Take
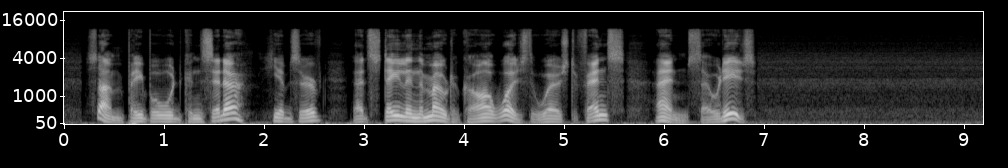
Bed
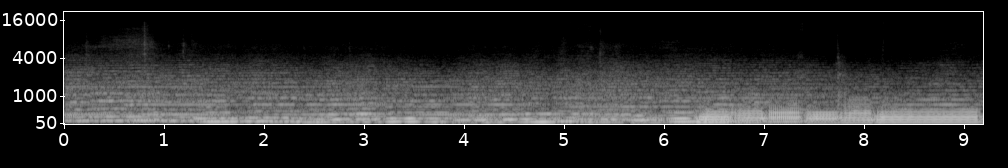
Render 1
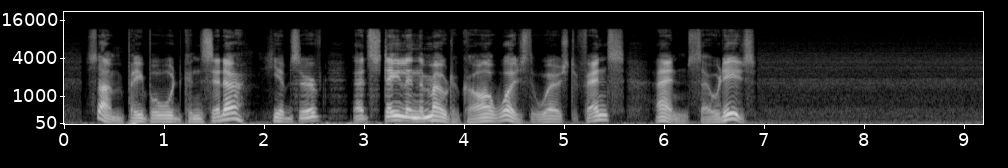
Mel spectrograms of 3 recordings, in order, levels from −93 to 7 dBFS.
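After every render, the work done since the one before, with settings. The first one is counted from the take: 2.25–3.68 comb 3.9 ms, depth 78%; 4.65–6.34 tone controls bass -3 dB, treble -5 dB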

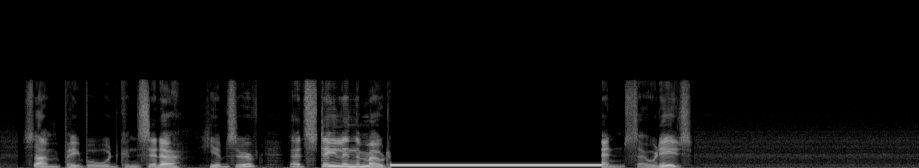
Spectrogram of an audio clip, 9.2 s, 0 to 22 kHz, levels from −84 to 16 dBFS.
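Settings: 0.75–1.39 compressor 2:1, threshold -30 dBFS; 3.9–6.02 bleep 432 Hz -10 dBFS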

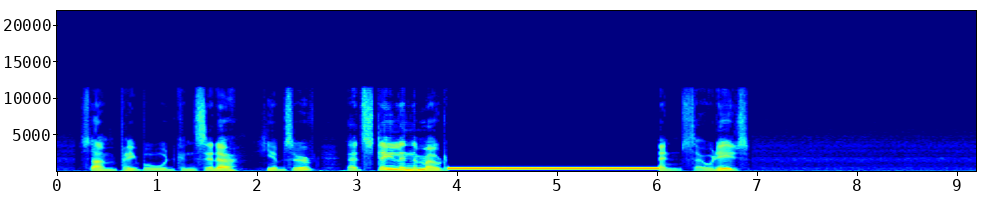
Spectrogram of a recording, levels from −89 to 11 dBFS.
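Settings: gain -8 dB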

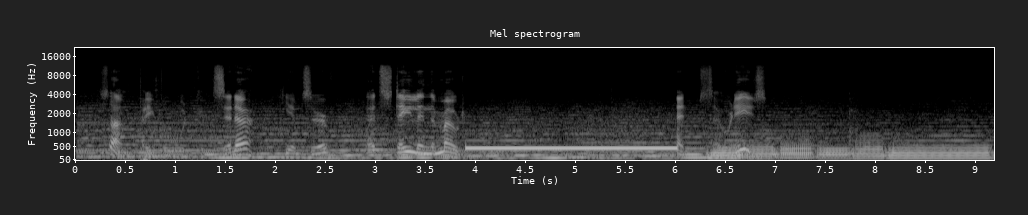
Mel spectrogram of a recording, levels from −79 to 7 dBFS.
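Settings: add bed -5 dB

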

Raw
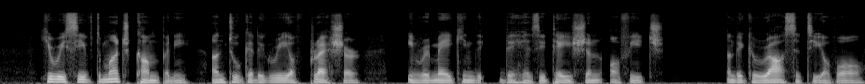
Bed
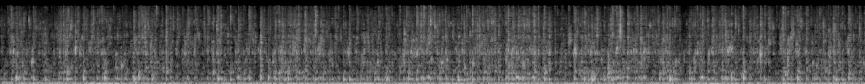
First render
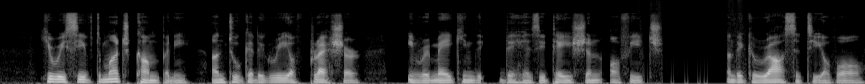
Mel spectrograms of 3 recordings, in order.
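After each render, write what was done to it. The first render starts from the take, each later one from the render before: 6.39–7.47 level-crossing sampler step -40.5 dBFS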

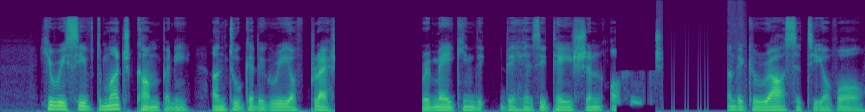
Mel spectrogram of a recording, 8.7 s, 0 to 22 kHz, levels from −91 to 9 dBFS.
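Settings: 3.34–4.22 mute; 6.15–6.56 brick-wall FIR band-pass 320–1600 Hz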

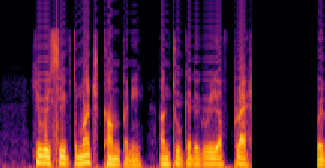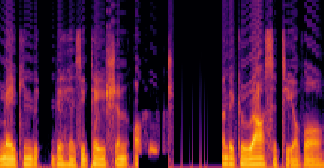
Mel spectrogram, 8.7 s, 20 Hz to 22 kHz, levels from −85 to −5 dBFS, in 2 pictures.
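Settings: in parallel at -9.5 dB: decimation with a swept rate 15×, swing 100% 0.46 Hz; on the sum: wavefolder -6 dBFS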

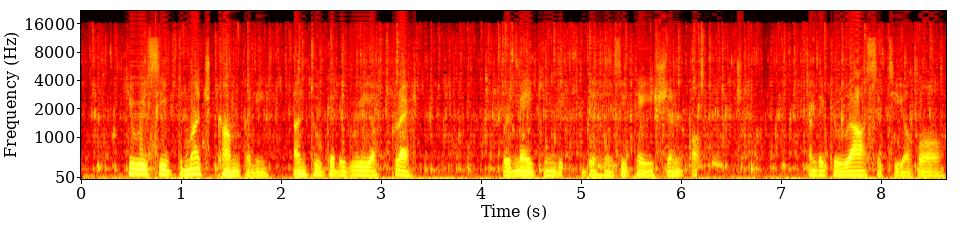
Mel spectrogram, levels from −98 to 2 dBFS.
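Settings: add bed -6.5 dB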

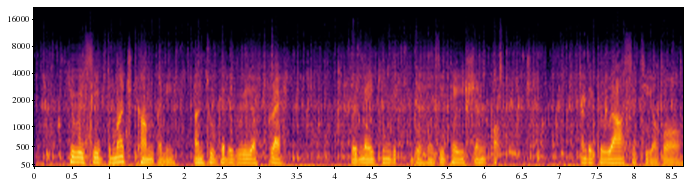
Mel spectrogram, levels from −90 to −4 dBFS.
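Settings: air absorption 210 m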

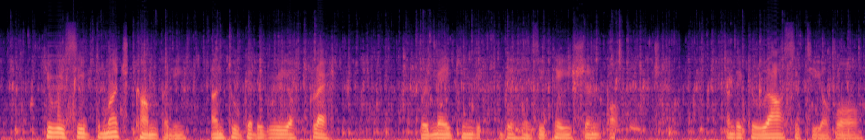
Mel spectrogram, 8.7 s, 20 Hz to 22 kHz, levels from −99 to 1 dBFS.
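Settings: gain -2 dB

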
